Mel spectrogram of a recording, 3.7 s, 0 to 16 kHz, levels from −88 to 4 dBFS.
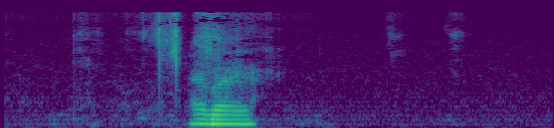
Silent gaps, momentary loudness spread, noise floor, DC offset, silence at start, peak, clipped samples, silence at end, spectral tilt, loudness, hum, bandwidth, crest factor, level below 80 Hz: none; 15 LU; -66 dBFS; under 0.1%; 1.05 s; -4 dBFS; under 0.1%; 1.95 s; -5 dB/octave; -25 LUFS; none; 11.5 kHz; 26 dB; -62 dBFS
